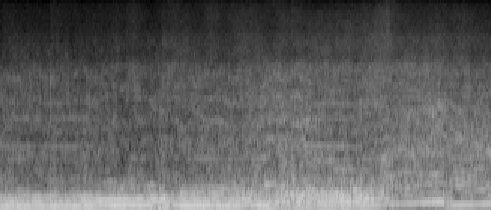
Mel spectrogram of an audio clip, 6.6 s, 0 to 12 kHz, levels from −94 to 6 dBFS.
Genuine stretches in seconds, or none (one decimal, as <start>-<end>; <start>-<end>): none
